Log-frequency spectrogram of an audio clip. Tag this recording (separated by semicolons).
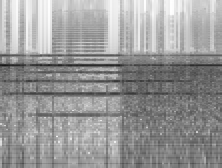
electronic; fubar; noise; processed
